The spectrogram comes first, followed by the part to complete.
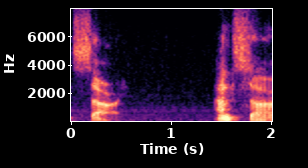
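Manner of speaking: "sorry" slow, drawn-out, rolled off the tongue. Showing listeners how to say the word, letting "sorry" roll off the tongue. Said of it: "Let it roll off your tongue".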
